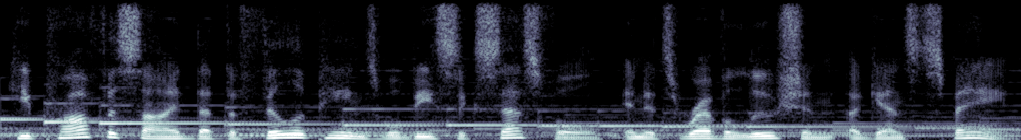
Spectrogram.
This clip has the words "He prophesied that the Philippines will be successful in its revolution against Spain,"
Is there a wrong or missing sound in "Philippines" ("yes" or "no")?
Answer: no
